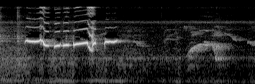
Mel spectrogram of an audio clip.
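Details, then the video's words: Singing kacer, the Oriental magpie-robin, in gacor form as a lure: one loud phrase of linked level whistles, then a faint single note that rises and falls after a short silence. "PANCINGAN TERCEPAT MENAIKAN EMOSI KACER GACOR DENGAN CEPAT"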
